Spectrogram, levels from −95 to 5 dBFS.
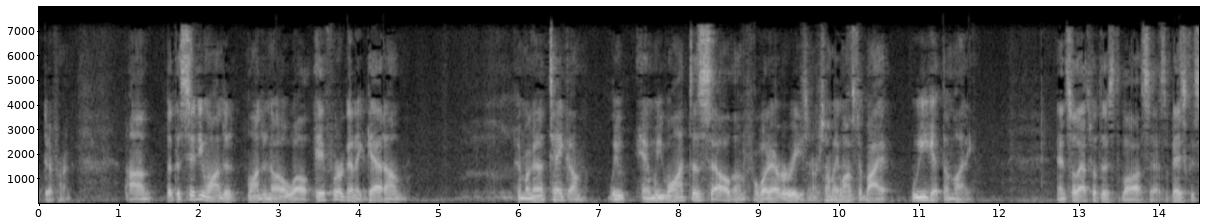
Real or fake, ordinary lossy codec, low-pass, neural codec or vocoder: fake; AAC, 32 kbps; 7.2 kHz; codec, 16 kHz, 4 kbps, FunCodec, trained on Chinese and English, 50 frames a second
